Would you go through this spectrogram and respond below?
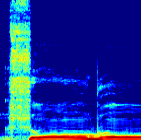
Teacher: huruf ba yang berdhamah u bertemu dengan huruf wawu sukun, maka kita baca panjang dengan panjang 2 harokat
